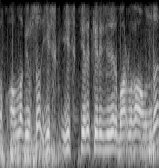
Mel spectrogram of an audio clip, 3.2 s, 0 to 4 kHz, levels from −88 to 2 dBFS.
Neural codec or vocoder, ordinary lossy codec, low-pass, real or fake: none; Opus, 32 kbps; 3.6 kHz; real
